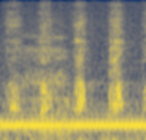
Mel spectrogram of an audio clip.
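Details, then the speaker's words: Farmall Super M tractor clutch throwout bearing, removed and spun by hand during engine rebuild: dry, gritty rasping in quick strokes, grit inside; bearing to be replaced. "I don't know if you can hear that. Sounds like there's a lot of grit in there. So I think Connor's ordering a throwout bearing."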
